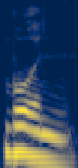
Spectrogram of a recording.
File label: "bhun3", taiwanese Syllables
